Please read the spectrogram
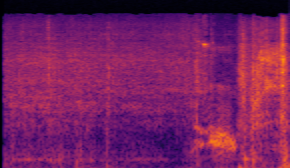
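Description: Mountain bike rolling fast down a dirt singletrack: tyre and wind noise, then a short pitched sound and a run of sharp knocks near the end.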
